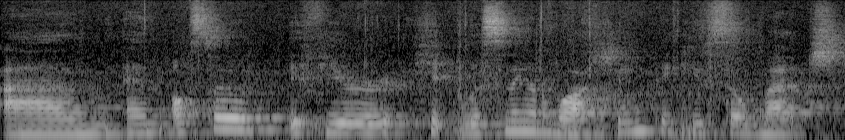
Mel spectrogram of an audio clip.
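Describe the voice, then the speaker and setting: Noticeable background noise and audible room echo both accompany a woman as she talks. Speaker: panel moderator. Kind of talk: panel discussion. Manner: fast.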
